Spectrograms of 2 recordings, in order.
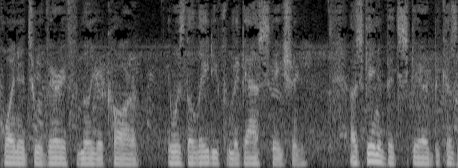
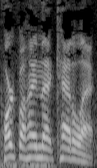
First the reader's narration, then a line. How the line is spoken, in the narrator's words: He yelled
